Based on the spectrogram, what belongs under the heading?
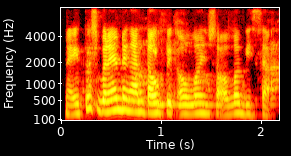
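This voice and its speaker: A woman religious teacher with a warm, mid-range voice talks very fast in a conversational online lesson, tagging her phrases with "gitu ya." She's heard over a video call, and the audio is slightly muffled.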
